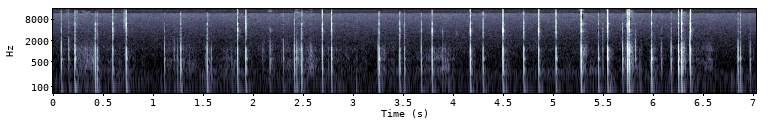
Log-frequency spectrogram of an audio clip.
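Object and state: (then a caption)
Wooden hairbrush back. Long red nails tap and scratch the smooth, solid wooden back of an oval wooden paddle hairbrush lying bristles down. About thirty short, dry, hollow clicks in an irregular rhythm, with no ring and midrange tone plus bright edges, are broken up by brief soft scratching between them.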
